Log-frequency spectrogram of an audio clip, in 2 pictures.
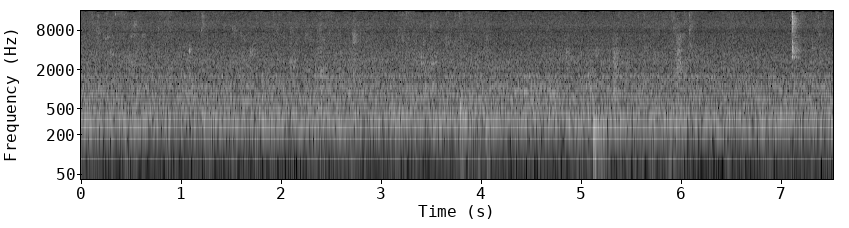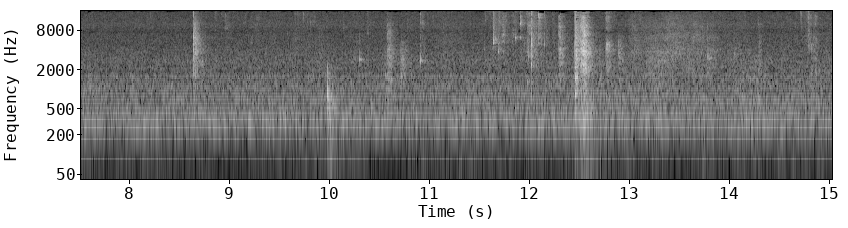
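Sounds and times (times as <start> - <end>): water splashing in a tub: 10.9 - 12.4.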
